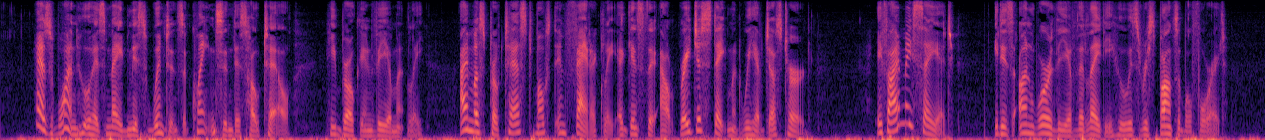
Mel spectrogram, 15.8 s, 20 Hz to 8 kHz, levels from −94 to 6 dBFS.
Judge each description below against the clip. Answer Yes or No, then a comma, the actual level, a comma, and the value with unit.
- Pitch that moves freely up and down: Yes, wide, 6.5 semitones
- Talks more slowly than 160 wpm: No, average, 165 wpm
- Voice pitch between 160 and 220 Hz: No, medium, 140 Hz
